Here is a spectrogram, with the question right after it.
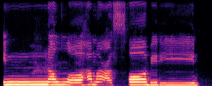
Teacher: اللہ کے نام سے پہلے زبر آ رہا ہے تو ہم اس کو موٹا پڑھیں گے. صاد پہ تشدید ہے اور کھڑی زبر ہے اس لیے ذرا سا جماؤ دیکھ کے پڑھیں گے اور ایک الف کی مقدار لمبا کر کے پڑھیں گے. یا مدہ ہے، اس کو بھی ایک الف کی مقدار لمبا کر کے پڑھیں گے.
